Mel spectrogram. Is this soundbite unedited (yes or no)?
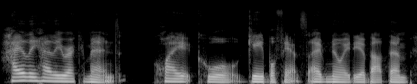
no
